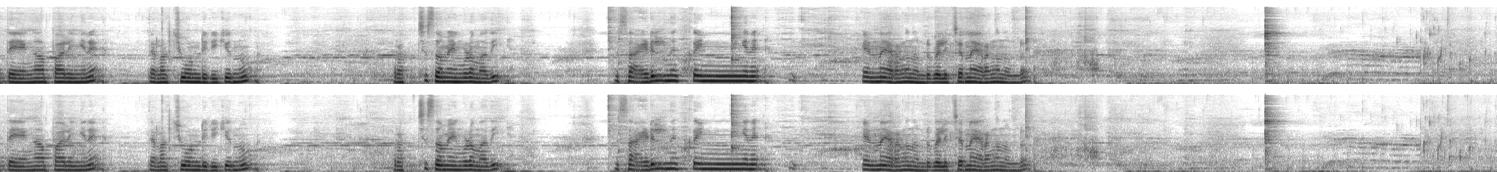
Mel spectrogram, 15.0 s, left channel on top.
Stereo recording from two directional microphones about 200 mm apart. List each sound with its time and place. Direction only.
0.1 s speech: 5° left (ahead or behind)
3.9 s speech: centre (ahead or behind)
6.2 s speech: centre (ahead or behind)
8.6 s speech: centre (ahead or behind)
